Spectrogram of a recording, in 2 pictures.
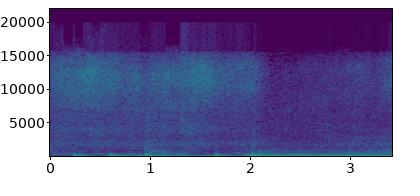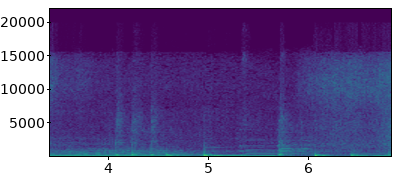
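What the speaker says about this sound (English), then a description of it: "I don't need all the fat that's left in the pan, but I'll leave a little to fry the spice paste" Spice paste of garlic and ginger fries in a little leftover fat in a pan, sizzling loudly and steadily, with intermittent stirring scrapes and clacks across the sizzle.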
